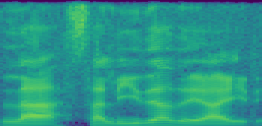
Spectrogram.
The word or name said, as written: air vent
